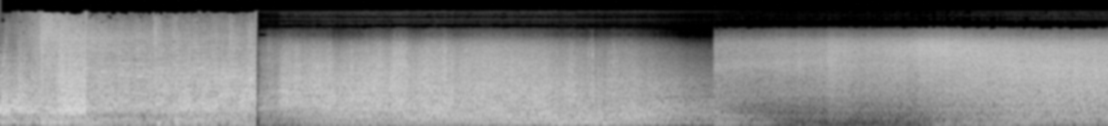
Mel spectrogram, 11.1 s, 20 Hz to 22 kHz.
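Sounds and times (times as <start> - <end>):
jet engine rush: 0.0 - 11.0.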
